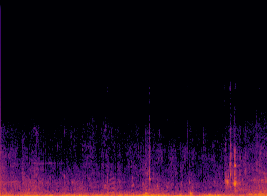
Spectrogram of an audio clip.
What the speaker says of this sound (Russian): Вот моторчик мой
